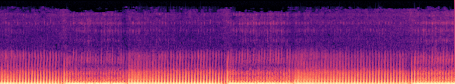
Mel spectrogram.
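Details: Petted house cat giving a steady low purr, a buzzing rumble broken by regular short pauses roughly every second as it breathes in and out.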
